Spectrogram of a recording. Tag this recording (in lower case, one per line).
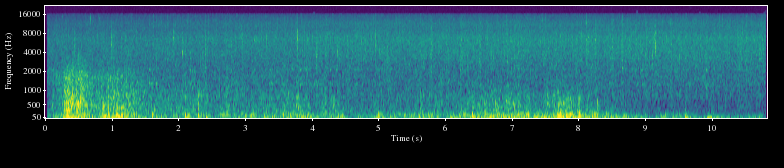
thunderstorm
thunder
